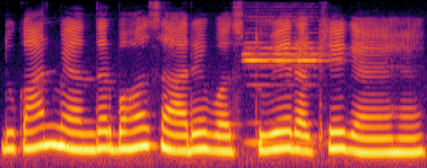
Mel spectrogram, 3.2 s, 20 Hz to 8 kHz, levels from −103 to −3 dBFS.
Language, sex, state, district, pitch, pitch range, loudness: Hindi, female, Jharkhand, Garhwa, 255 Hz, 230-265 Hz, -12 LUFS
